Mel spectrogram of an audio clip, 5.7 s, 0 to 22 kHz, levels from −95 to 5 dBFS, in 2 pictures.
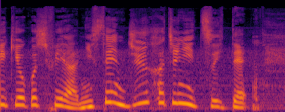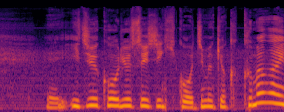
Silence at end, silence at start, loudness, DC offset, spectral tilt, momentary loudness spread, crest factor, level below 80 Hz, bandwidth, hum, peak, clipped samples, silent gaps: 0 s; 0 s; -23 LUFS; under 0.1%; -4.5 dB/octave; 12 LU; 14 dB; -62 dBFS; 17 kHz; none; -8 dBFS; under 0.1%; none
